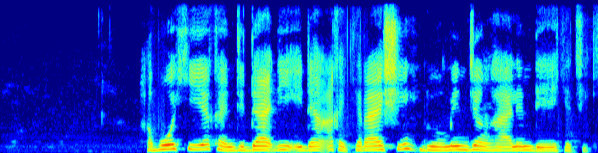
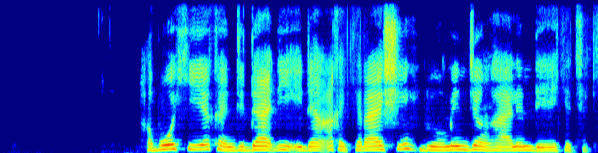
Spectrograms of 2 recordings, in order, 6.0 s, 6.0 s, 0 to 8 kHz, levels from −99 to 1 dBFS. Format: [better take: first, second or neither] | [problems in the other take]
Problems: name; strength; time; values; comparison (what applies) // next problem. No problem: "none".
first | noise reduction (neural mask model Resemble Enhance denoiser)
